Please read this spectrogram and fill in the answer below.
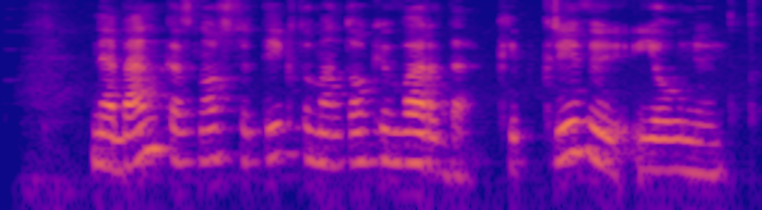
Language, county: Lithuanian, Kaunas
